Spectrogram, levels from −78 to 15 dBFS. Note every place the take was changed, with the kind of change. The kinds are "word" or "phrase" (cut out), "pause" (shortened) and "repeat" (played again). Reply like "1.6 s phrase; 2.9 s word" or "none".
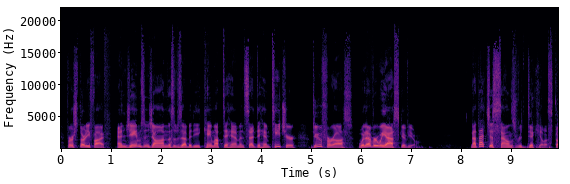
1.1 s pause; 2.2 s word; 5.0 s phrase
